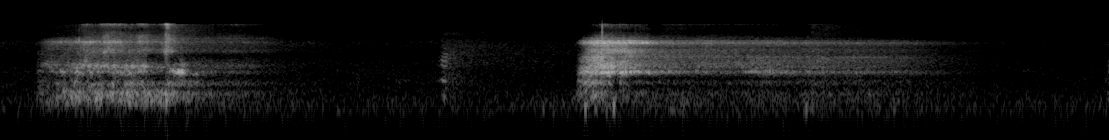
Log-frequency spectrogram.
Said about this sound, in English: And we can begin with some beautiful deep ujjayi breath, pranic breathing.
